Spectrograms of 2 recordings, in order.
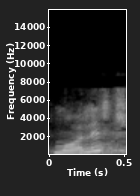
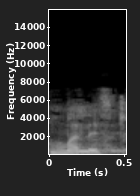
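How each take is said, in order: First: The first vowel sounds like 'o' in hot. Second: The first vowel is a short, weak 'uh'. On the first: The speaker calls it wrong. "Incorrect pronunciation करते हैं, मॉलिस्ट बोलते हैं। मॉलिस्ट नहीं होता है" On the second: The speaker calls it right. "मलिस्ट होता है।"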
